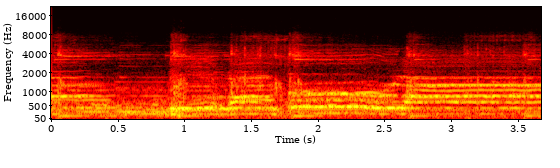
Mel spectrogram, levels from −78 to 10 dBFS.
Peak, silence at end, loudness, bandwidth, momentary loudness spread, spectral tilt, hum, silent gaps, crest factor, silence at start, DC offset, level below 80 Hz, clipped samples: -2 dBFS; 0 s; -14 LUFS; 8.6 kHz; 6 LU; -7 dB/octave; none; none; 12 dB; 0 s; under 0.1%; -44 dBFS; under 0.1%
